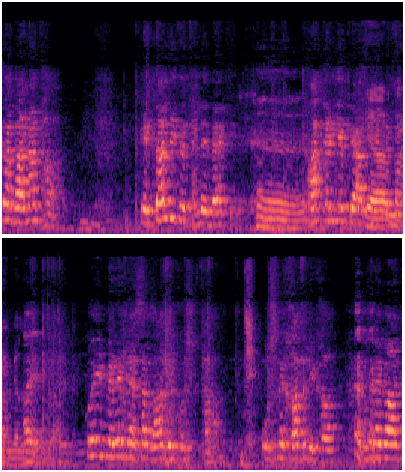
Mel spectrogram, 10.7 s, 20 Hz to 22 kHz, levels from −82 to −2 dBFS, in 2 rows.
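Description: No technical faults are audible.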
